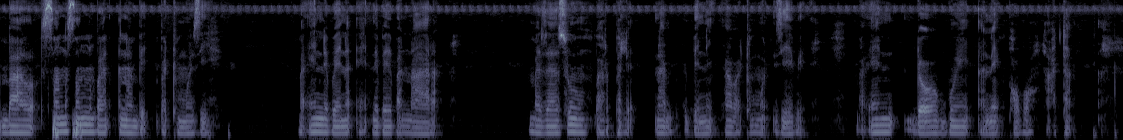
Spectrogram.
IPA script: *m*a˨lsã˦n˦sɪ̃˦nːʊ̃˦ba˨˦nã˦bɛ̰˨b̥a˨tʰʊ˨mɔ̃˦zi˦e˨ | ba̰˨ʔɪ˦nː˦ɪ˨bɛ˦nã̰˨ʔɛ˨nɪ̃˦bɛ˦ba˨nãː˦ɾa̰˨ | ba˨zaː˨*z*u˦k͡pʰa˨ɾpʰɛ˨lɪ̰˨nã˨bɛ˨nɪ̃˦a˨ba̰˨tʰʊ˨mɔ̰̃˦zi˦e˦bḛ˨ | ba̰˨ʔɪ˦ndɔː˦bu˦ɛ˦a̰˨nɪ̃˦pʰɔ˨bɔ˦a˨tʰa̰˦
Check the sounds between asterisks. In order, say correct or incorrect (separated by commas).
incorrect, incorrect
